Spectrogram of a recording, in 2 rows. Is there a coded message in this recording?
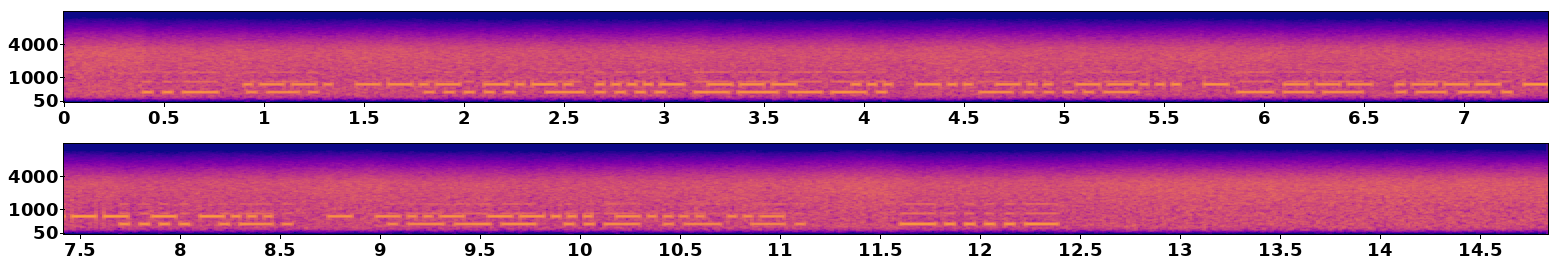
Yes: Morse code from 0.3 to 12.4 s, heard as two keyed tones, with radio static. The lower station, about 24 wpm, 420 Hz: UR 569 - OP HR JUAN -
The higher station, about 30 wpm, 740 Hz: PQC4O SDD7T OJOTB TX76U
